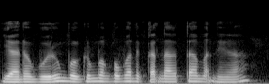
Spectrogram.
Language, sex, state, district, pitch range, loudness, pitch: Garo, male, Meghalaya, South Garo Hills, 120-140 Hz, -17 LUFS, 130 Hz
